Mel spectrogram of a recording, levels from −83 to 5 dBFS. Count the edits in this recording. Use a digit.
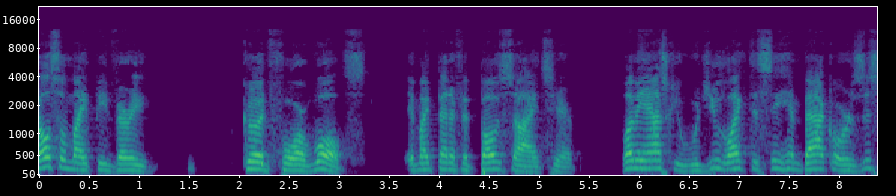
0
